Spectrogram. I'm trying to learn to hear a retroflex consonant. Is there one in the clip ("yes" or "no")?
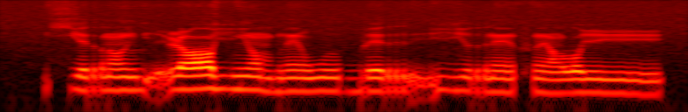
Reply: yes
